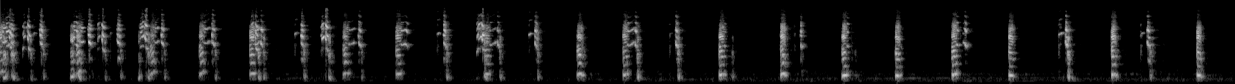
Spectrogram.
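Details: Peregrine falcon pair meeting at the Palace of Culture and Science, Warsaw, Poland, on 30 August 2024: a long run of harsh, rasping, high calls, quick and crowded at first, then spaced about every half second.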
